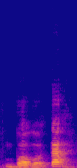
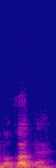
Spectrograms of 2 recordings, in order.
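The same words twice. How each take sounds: First: Bogotá stressed on the final "tá"; stress on last syllable. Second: Bogota wrongly stressed on "go", bo-GO-ta; stress on middle syllable. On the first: Teacher follows the tilde, Bogotá stressed on "tá". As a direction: punch the end of Bogotá, bo-go-TÁ. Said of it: "follow the stress mark". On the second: Teacher contrasts the unmarked way, Bogota stressed on "go". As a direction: move the weight to the "go" of Bogota. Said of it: "instead of Bogota". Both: Shown as a demonstration.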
